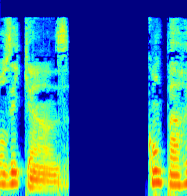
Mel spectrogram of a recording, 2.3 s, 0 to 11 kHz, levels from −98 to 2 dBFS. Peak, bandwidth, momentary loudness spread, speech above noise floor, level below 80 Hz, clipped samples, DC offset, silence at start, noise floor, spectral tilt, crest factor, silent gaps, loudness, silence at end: -8 dBFS; 8.8 kHz; 14 LU; over 69 dB; -50 dBFS; under 0.1%; under 0.1%; 0 s; under -90 dBFS; -5 dB/octave; 16 dB; 0.87-1.82 s; -22 LUFS; 0 s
